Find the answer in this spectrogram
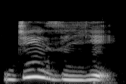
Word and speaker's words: diz-lhe: These two letters together sound like y, y. If it's too hard for you at the beginning, you can say like this. Li.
